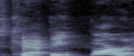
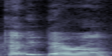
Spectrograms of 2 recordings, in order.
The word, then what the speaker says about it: capybara: we're going to go over is how you pronounce the word Kappy bar it's real simple it's Kappy bar it's not capy Bara it's not chupacabra and it's not Kappa bear when people call them Kappa Bears I think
